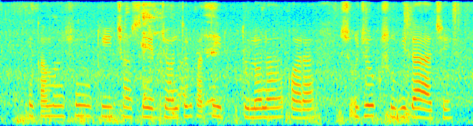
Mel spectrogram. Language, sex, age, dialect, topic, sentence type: Bengali, female, 60-100, Standard Colloquial, agriculture, question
